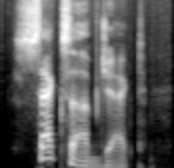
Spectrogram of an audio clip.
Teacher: In the first meaning, sex object, there's no pause. It's one smooth idea.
